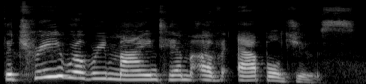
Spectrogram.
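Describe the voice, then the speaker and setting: A woman's voice: on the high side, sing-song, slow pace, a little mellow. An older woman reading a children's book aloud and breaking off into sarcastic, rambling asides with mild swearing. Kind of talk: comic storybook commentary.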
